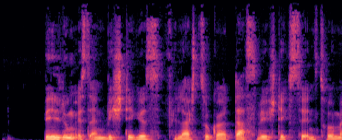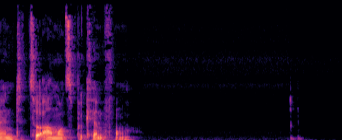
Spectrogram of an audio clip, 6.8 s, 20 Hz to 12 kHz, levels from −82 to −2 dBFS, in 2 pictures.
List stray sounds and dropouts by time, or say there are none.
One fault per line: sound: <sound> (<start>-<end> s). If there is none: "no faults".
no faults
